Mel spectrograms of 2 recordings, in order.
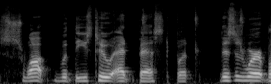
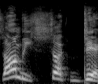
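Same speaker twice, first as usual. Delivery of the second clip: aggrieved venting, voice pitched higher; 5 semitones higher, 3 dB louder than usual. Answering why the game ranks here, venting a grudge. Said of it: "he sounded like he had to get off his chest".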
